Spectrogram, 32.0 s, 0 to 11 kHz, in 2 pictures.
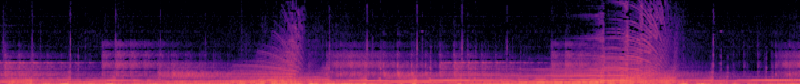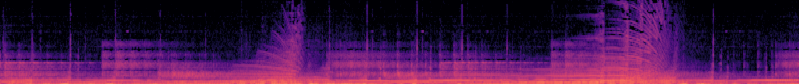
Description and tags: Moog Filtatron 02
A loop made with the Moog Filtatron app on my iPad and edited down in Adobe Audition 3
